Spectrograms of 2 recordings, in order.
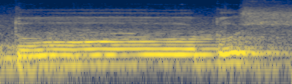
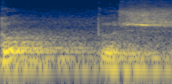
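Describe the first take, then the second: First: A w sound replaces the glottal stop in the middle. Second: A glottal stop sits in the middle of the word. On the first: This is how readers trained in grammar or the seven readings say it. "Hamzahnya jadikan waw" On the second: This is the ordinary reading. "bacaan kita normal wala tu'tus"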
